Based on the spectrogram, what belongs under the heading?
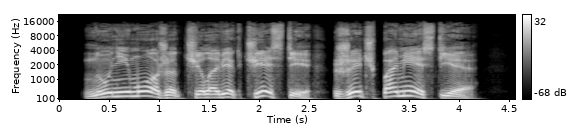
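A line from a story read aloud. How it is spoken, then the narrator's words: Loud, for others to hear. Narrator (Russian): Громко, чтобы слышали и наши люди, говорил Лавр Петрович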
